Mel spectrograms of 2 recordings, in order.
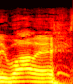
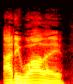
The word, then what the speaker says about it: Adewale: Adewale. Sorry, that's actually an easy first name to pronounce. Adewale.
